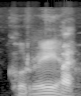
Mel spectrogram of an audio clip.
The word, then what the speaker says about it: Correa: Carlos Correa. Is that how you say it? Correa. Carlos yeah, Correa. There you Correa. go. Played for the Astros. It's Correa.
